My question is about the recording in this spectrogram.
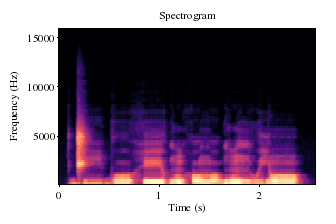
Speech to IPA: d͡ʒiː˨boː˧ heː˦ɡʷũ˧hɔ˨ŋɔ˨ ɡũ˦ɲu˦jɔ̃˧

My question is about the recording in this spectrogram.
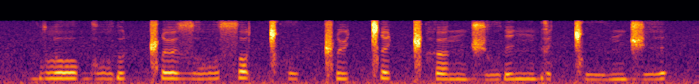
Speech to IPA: ɡloɡɔ̤ ɾuǁøzɔ̤sɔ ǀʰo̤ǁyǀe ǁʰœnd͡ʒo̤ɾi ŋɡɛǀṳnd͡ʒe̤

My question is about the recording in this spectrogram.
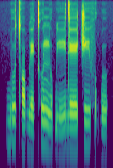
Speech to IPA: buː˦tʰɔ˨˦beː˨ kʰu˦ɲu˨ ɓiː˨˦deː˦ t͡ʃiː˦ fo˨k͡pu˨

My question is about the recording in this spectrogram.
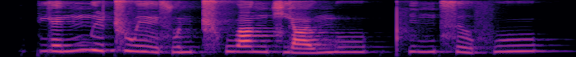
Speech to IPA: pjɛ˧˥nn̪i˧˥ ʈ͡ʂwe˨˩ɪ̯swə˦n ʈ͡ʂʰwɑ˥ŋɕjɑ˧˥ʊ̯n̪u˥ | pʰi˧˥ŋ sɹ̩˨˩fu˥

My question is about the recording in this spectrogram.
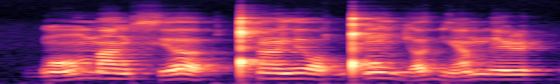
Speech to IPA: ɠɔ̃˨˥mã˥ɡxʲɐ˧˥˧ | ǃʰœ̃˥lʲɔ˥˧ ǃʼõ˥ʎɐ˨˥ ɡʲã˨˥mɪ˥ɭ

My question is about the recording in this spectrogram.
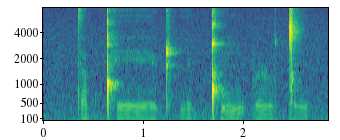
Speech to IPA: tabǃʰeːɖ | libǃʼõ ŋɔbɭɔɭuǀɪ

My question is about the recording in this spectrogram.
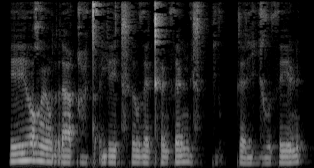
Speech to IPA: eːo̯ʁə̃ːo̯ rae̯qe̤t̪a̰ jet͡sʰəo̯ ðɛkʰɛɳθɛɳn̪e̤s kːi̤o̯kːɛɣi̤ɣu θeɳ

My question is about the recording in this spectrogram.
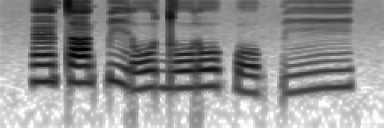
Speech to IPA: ɛ̃˦ta˦k͡pi˦˨ɾo˨˦ do˧ ɾo˧k͡po˨k͡pi˨˦

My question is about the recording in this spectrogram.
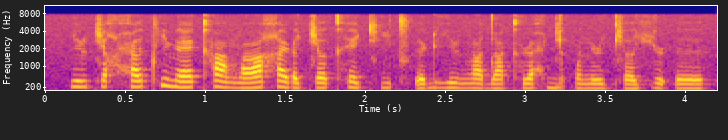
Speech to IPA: iɭcəχħʌtʰi ɳækʰɑ vɑ χæɽʌcʌkʰɛ cʰit͡sʼəɖʱiɭ ŋɑd̪ɑkʰə˞ħɟʌ pʌnə˞cʰʌçə˞ ʔə

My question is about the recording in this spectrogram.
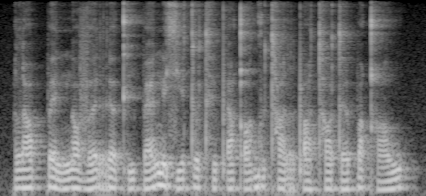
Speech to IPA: lɑ˨˦ pːɛ˧˩nːɒ˧˩vɜ˨˦ rɜ˧˩kʼi˧˩ pæ˨˦ nɪ˧˩sʲɛ˨˦ tʊ˧˩ tʰɪ˧˩pʼæ˧˩qʼɔ˨˦ ɡu˨˦tʰɑ˨˦rpʼɑ˧˩ tʰɒ˧˩tɜ˨˦ pʊ˧˩qʰɔ˨˦w

